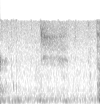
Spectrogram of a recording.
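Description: A pause in a man's speech: low, steady room noise picked up by the microphones, with a faint short sound about a second in.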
